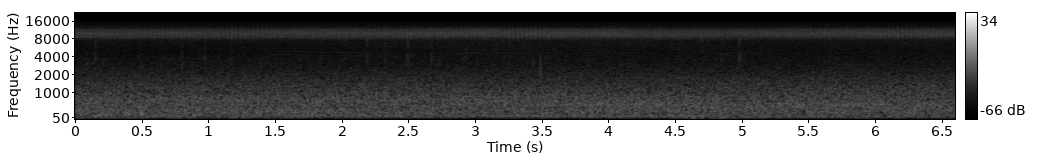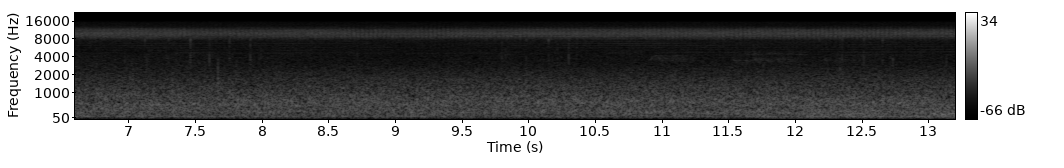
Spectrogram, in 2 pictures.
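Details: Cicadas recorded 26 June 2013, with Putnam's cicada and Okanagana bella among the callers and an unidentified circular-saw-like singer. A steady, unbroken high-pitched buzz runs throughout over a broad, rough hiss of low background noise.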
